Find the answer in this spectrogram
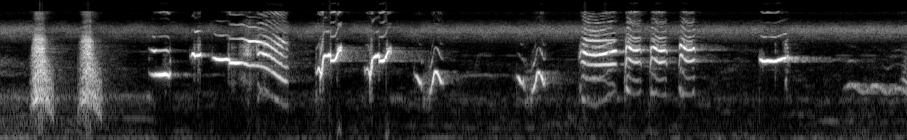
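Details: Oriental magpie-robin singing aggressively to provoke a rival: two harsh notes, then varied swooping whistles and a quick descending trill, over a constant faint high hiss.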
